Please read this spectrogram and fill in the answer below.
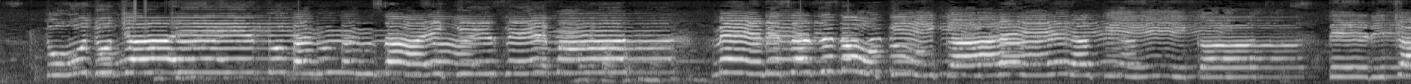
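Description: A young boy singing a nasheed solo without accompaniment, in long held, wavering notes with short breaks for breath.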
